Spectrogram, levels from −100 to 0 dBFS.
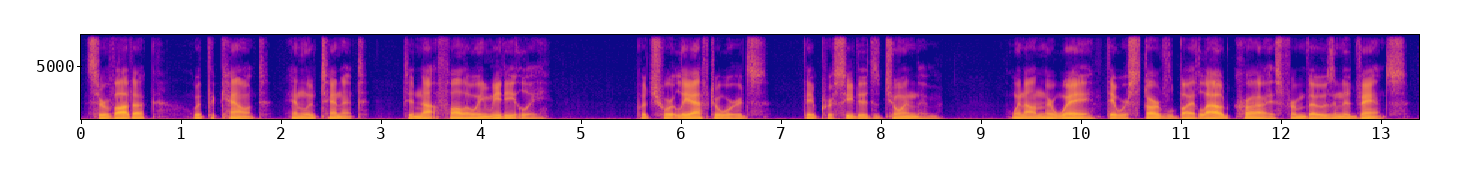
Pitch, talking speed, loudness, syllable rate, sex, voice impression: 90 Hz, 145 wpm, -21 LUFS, 4.9 syllables/s, male, very masculine, very adult-like, slightly old, very thick, relaxed, slightly weak, slightly dark, soft, clear, fluent, very cool, very intellectual, sincere, very calm, very mature, friendly, very reassuring, very unique, elegant, wild, very sweet, slightly lively, very kind, slightly modest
